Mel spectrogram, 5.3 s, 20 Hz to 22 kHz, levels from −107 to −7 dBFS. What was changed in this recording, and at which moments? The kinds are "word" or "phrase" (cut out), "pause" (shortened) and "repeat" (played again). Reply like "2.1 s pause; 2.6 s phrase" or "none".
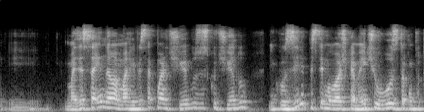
3.3 s pause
